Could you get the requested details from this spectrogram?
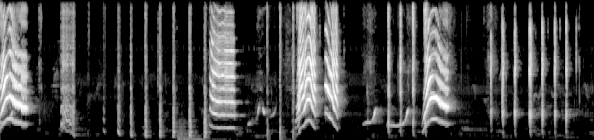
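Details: Pet Indian ringneck parrot talking, said to repeat "mummy": bursts of high, squawky, harmonic syllables with sharply bent pitch. Short clicks and ticks fall between them, and a brief low hum sounds near the middle. Indoor setting.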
